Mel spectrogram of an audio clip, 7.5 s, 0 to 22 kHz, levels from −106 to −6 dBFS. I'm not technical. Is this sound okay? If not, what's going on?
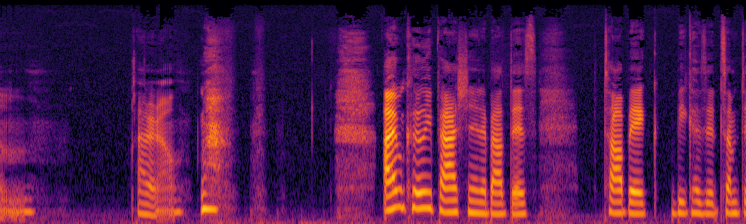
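Yes, this recording sounds fine. I couldn't hear any technical problem anywhere in it.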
